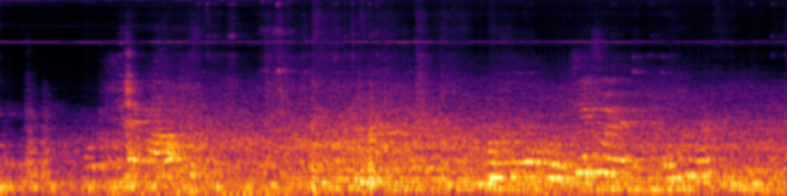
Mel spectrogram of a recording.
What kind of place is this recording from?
elevator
